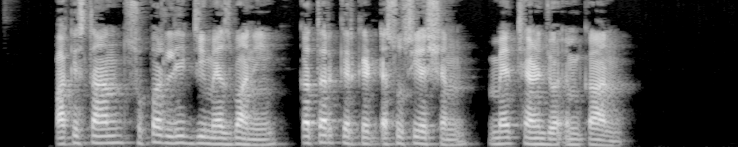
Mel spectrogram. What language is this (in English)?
Sindhi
